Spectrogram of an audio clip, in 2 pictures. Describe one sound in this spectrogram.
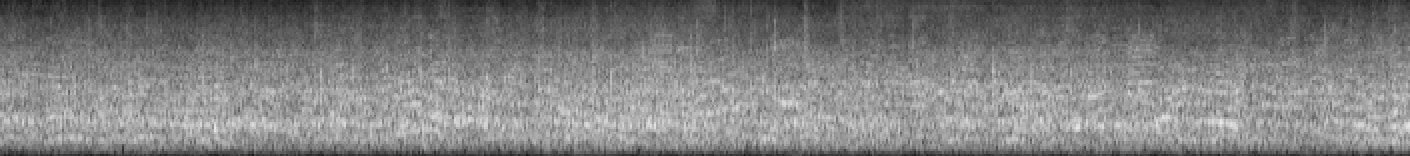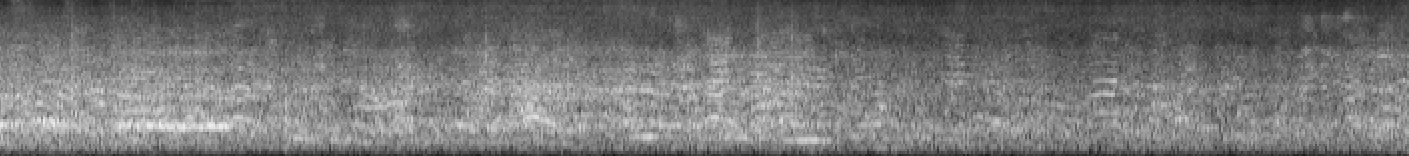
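A woman reads out questions steadily through a microphone.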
